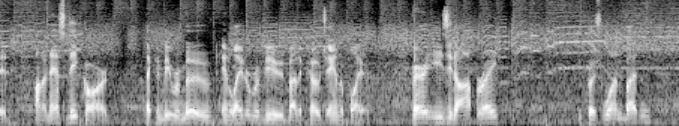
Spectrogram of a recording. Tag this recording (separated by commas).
Music, Speech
